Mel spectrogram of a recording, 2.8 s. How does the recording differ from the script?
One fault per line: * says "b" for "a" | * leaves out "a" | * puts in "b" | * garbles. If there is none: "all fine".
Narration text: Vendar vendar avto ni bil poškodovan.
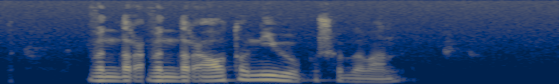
all fine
